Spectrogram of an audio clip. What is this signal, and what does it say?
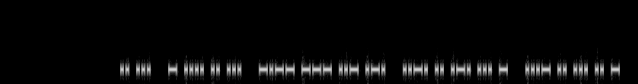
Morse code, heard as a keyed tone, about 44 wpm, 700 Hz. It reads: IS THIS YOUR FIRST VISIT
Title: Sentences from Top 1000 Words - Review Part 6 - 45wpm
